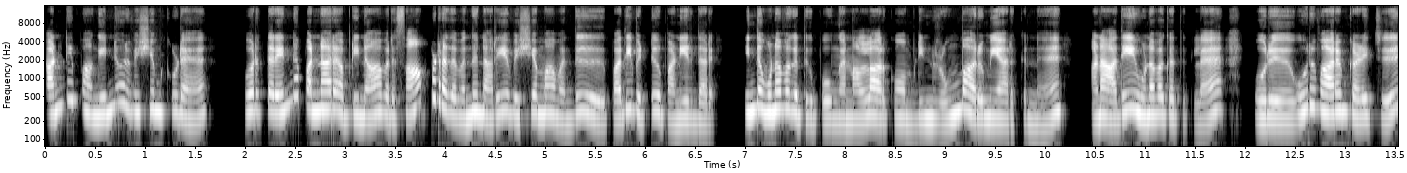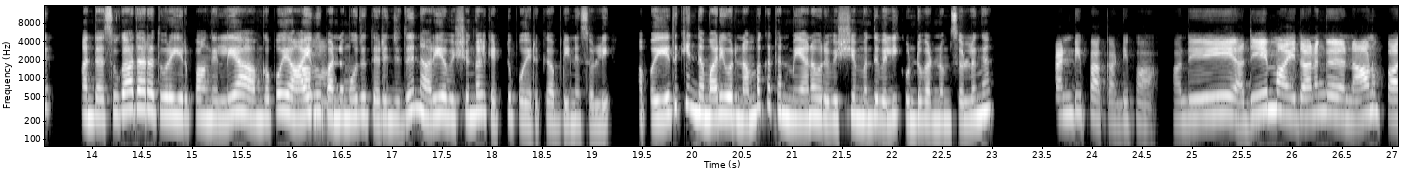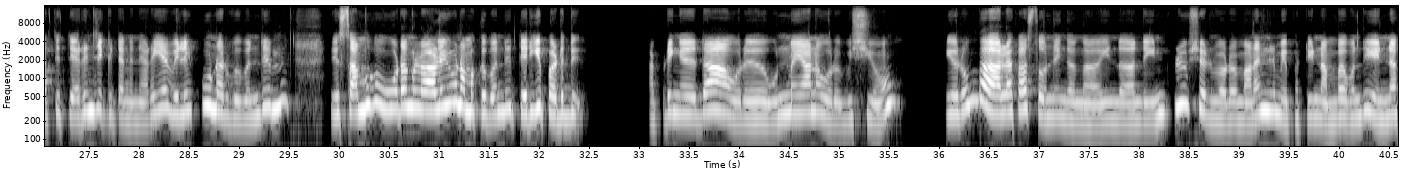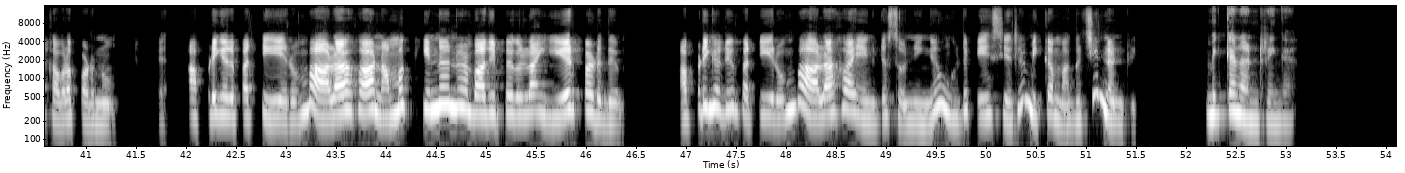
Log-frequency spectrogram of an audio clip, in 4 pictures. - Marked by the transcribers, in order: "உணவகத்துல" said as "உணவகத்துகுல"; angry: "அப்போ எதுக்கு இந்த மாரி ஒரு … கொண்டு வரணும் சொல்லுங்க?"; "நம்பகத்தன்மையற்ற" said as "நம்பகத்தன்மையான"; in English: "இன்ஃப்ளூஷர்ங்களோட"; "இன்ஃப்லூயன்ஸர்ங்களோட" said as "இன்ஃப்ளூஷர்ங்களோட"
- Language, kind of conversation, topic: Tamil, podcast, ஒரு உள்ளடக்க உருவாக்குநரின் மனநலத்தைப் பற்றி நாம் எவ்வளவு வரை கவலைப்பட வேண்டும்?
